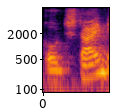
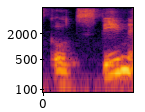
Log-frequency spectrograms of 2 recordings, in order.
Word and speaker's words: Goldstein: I've even been corrected by a flight attendant telling me that that's not how you pronounce my last name. It's not Goldstein, it's Goldstein, and that's the way it is.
